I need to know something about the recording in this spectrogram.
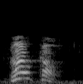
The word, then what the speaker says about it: Glo-Coat: And GLO-COAT is pronounced Glow Coat.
